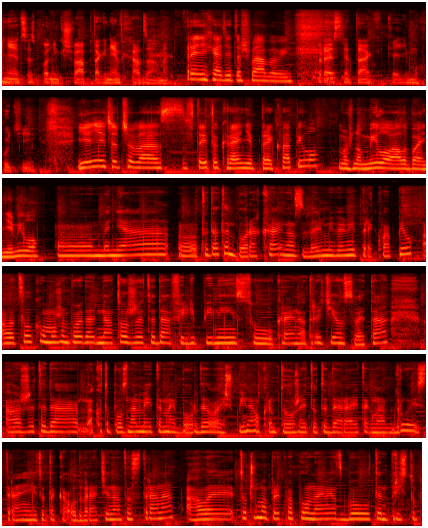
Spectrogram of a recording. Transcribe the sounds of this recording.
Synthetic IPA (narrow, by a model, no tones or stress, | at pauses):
ɦɲɛt͡sɛspɔd̪ɲikʃʋaːp̚t̪aɡɲɛfxaːd͡za̰mɛ̰pɾɛɲɛxacɛt̪ɔʃʋaːbɔʋipɾɛsɲɛt̪akkːɛɟmuxucʰiːjɛɲɪɛt͡ʃɔt͡ʃɔʋaːsft̪ɛjt̪ɔkɾajiɲɛpɾɛkʋapilɔmɔʒnɔmilɔalɛbɔajɲɛmilɔmɲat̪ɛd̪at̪ɛnbɔɾakʰanaːzʋɛʎmiʋɛʎmipɾɛkʋapilˠʔalɛt͡sɛlkɔʋɔmʊɔʒɛmpɔʋɛd̪aɟnat̪ɔʒɛt̪ɛd̪afiʎipiːnisuːkɾajinat̪ɾɛcɪɛɦɔsʋɛt̪a | aʒɛt̪ɛd̪aakɔ̥t̪ɔpɔznaːmɛjɛt̪amajbɔɾd̪ɛlajʃpinaɔkɾɛmt̪ɔɦɔʒɛjɛt̪ɔt̪ɛd̪aɾajt̪aɡnad̪ɾuɦɛjst̪ɾaɲɛjɛt̪ɔt̪akaːʔɔd̪ʋɾaːcɛnaːt̪aːst̪ɾanaʔalɛt̪ɔt͡ʃɔmapɾɛkʋapilɔnajʋɪad͡zbɔlt̪ɛnpɾiːst̪up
